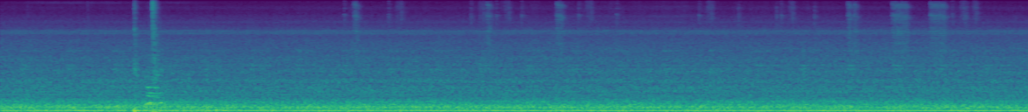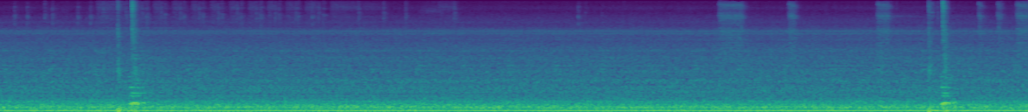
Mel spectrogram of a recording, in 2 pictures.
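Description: Inside a Sounder commuter rail bilevel coach running at speed: a steady low rumble of wheels on rail and running gear. Three brief sharp clicks with a short pitched ring cut through it, about two seconds in, at about seventeen seconds and near the end.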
